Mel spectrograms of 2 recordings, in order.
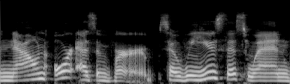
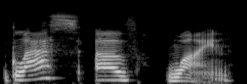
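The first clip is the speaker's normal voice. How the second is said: slow, drawn-out teacher demo; slow model read; much slower than usual. Shown as a demonstration. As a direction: stretch the phrase for learners. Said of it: "teacher models phrase, third take".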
